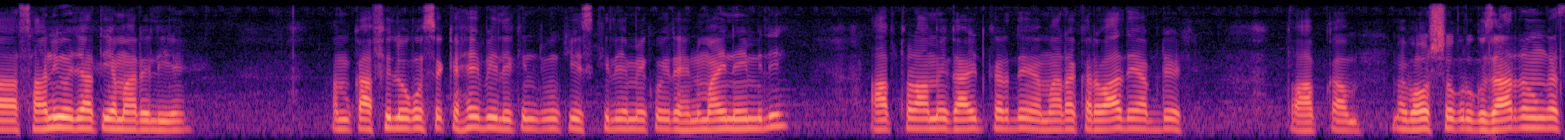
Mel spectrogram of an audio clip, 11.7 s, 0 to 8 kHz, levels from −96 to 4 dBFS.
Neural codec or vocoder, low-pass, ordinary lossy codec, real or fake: none; 7.2 kHz; none; real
